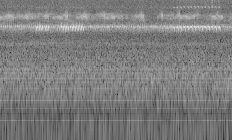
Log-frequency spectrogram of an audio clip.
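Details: Night cricket chorus outdoors with brief buzzy trills early, then a rapidly pulsed louder trill near the end, all over a constant high-pitched chirping drone.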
